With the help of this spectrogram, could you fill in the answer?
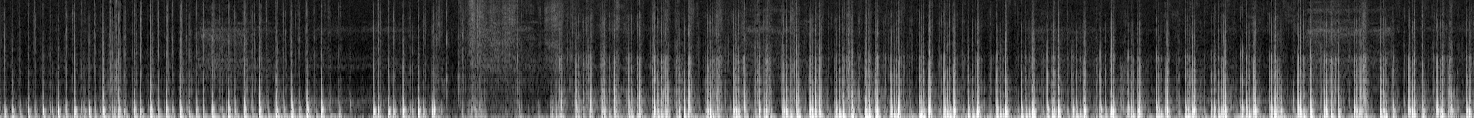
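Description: Fingertips tap rapidly on the side of a tall, hollow, cylindrical plastic padel ball can held upright in one hand. The result is a fast, uneven run of short, dull, low hollow thuds with almost no ring. The tapping breaks off briefly near the four-second mark, then resumes louder and steadier to the end.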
